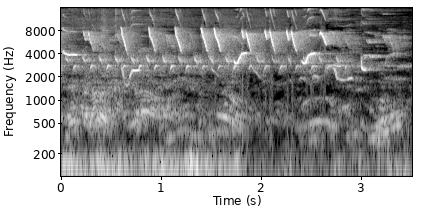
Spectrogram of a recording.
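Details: Saffron finch, called canario costeño, singing a fast, high, bright song of repeated sharp downslurred notes in quick bursts, with a few lower rising whistles; faint low rumble underneath.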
